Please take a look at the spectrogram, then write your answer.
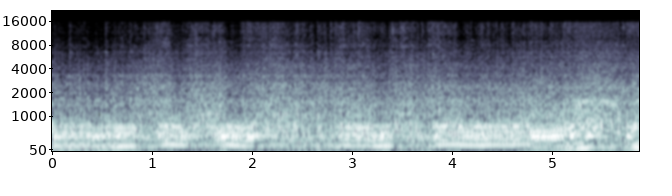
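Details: Stihl HS81T 23 cc hedge trimmer, built October 2013, primer replaced, just started after many pulls: a small two-stroke buzz rising and falling with light throttle blips, running clean and fairly quiet; healthy.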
